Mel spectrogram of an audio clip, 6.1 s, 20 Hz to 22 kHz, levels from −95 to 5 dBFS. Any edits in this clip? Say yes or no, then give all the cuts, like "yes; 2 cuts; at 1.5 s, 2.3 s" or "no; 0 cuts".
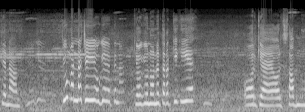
no; 0 cuts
